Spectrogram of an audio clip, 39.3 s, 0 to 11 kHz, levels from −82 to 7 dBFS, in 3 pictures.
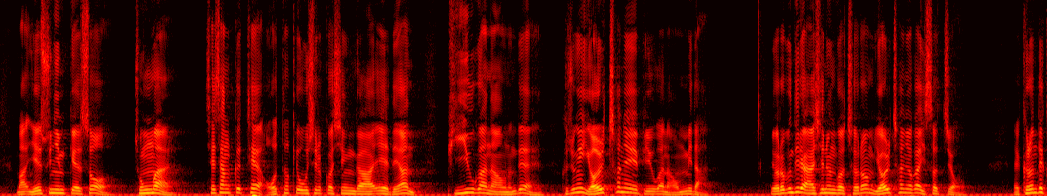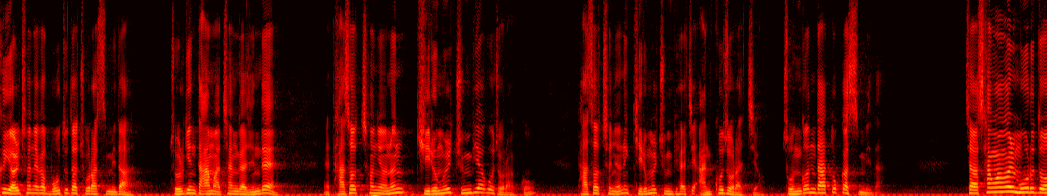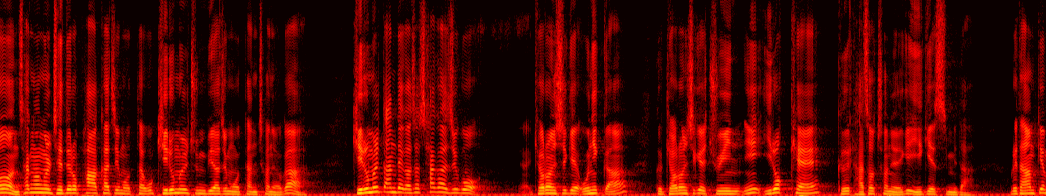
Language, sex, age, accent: Korean, male, 40-59, native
